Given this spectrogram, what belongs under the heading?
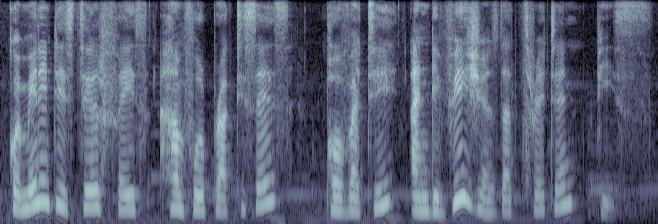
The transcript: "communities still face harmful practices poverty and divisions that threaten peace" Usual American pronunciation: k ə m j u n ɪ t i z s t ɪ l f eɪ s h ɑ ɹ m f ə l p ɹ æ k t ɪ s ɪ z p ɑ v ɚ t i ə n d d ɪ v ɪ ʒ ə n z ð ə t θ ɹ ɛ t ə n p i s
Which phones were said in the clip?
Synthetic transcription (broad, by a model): k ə m j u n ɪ t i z s t ɪ l f eɪ s h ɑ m f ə l p ɹ æ k t ɪ s ɪ z p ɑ v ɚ t i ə n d d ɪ v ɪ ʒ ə n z ð ə t θ ɹ ɛ t ə n p i s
